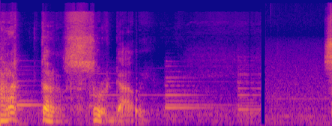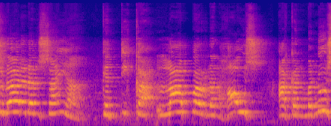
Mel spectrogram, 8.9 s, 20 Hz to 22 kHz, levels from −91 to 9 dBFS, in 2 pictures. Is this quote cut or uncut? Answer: cut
